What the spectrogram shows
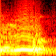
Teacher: High back rounded vowel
